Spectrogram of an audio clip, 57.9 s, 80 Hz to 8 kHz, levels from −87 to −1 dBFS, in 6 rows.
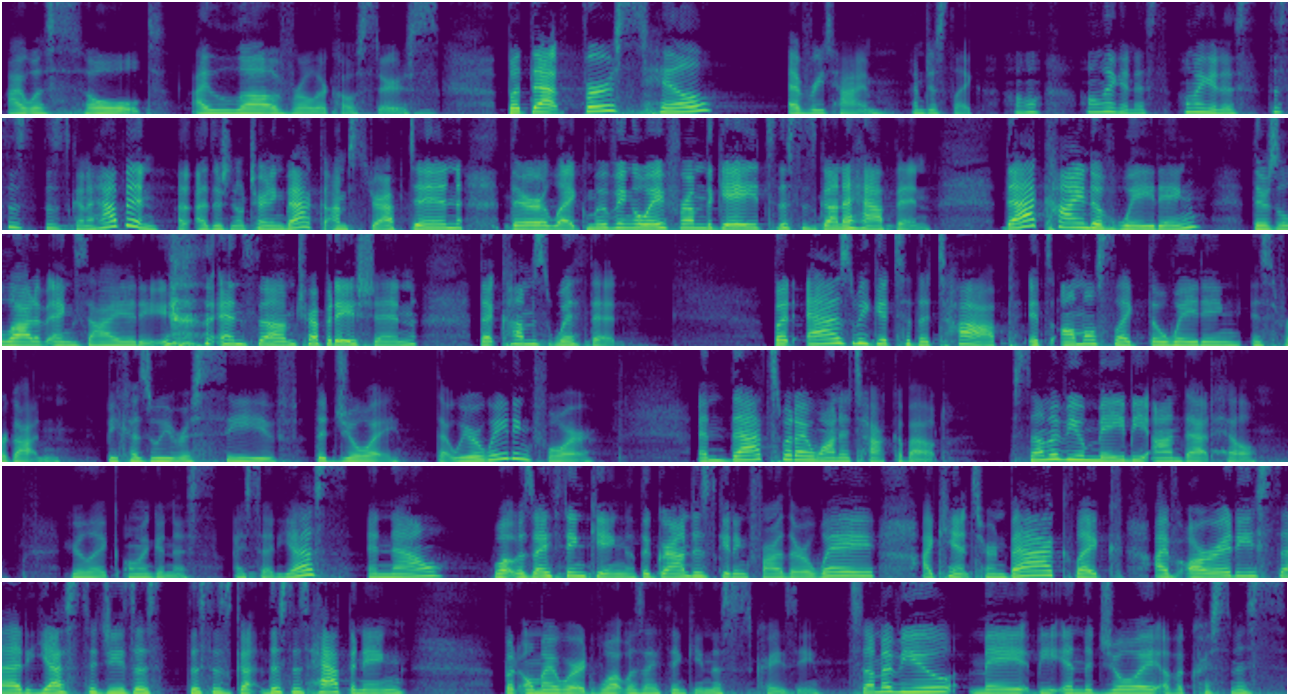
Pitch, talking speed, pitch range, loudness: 225 Hz, 170 wpm, 200-265 Hz, -26 LUFS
